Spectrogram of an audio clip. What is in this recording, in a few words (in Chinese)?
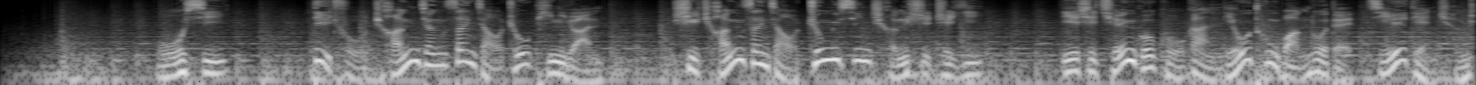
男, 专题, 城市宣传片; 无锡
